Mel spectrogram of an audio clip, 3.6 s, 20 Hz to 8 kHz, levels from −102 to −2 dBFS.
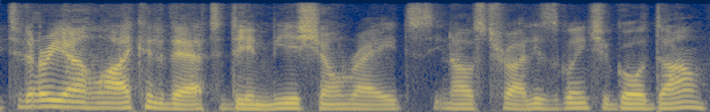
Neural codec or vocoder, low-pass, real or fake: codec, 16 kHz in and 24 kHz out, 0.6 kbps, FocalCodec, streaming, 4096 codes; 7.2 kHz; fake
